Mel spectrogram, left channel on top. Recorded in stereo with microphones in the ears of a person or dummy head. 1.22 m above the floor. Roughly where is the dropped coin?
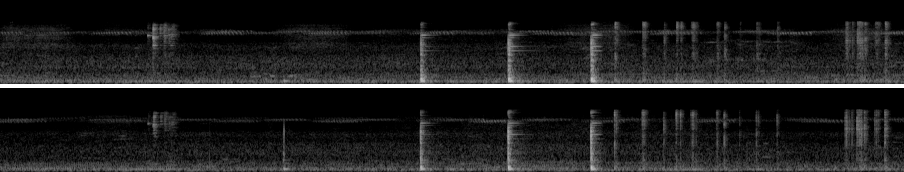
Left.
